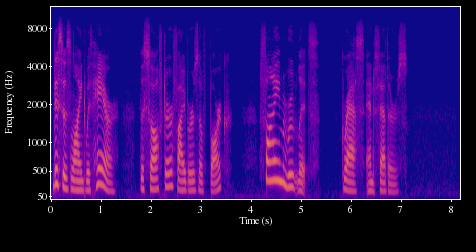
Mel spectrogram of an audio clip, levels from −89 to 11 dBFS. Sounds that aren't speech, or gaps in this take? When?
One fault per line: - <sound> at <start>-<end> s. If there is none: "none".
none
